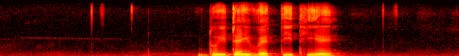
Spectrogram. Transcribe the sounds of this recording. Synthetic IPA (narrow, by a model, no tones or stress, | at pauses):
d̪ujʈʌjbjek̚t̪it̪ʰije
